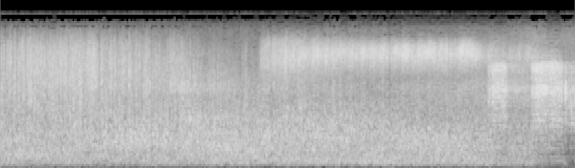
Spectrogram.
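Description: A loud, steady rushing roar gives way, about seven seconds in, to an electric guitar riff starting up.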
